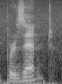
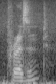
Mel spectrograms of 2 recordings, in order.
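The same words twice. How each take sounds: First: The stress is on the second syllable. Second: The stress is on the first syllable. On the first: It is a verb meaning to offer. "Most two syllable verbs will have the stress on the second syllable" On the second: It is a noun meaning a gift. "Stress on first syllable. Rule. Most second syllable nouns"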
